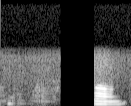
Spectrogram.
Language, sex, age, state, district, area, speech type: Manipuri, female, 45-60, Manipur, Kangpokpi, urban, conversation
